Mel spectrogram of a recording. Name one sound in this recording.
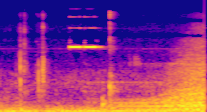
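A remote control beeps.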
